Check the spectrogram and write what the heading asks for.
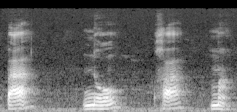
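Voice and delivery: "pa, no, ra, ma" counted out in separate syllables; pauses between pa, no and ra. Shown as a demonstration. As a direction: break panorama into pa, no, ra, ma. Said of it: "combien de syllabes là-bas?".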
